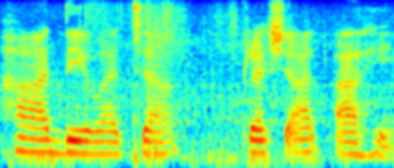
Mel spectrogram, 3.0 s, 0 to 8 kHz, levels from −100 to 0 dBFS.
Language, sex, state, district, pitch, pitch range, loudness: Marathi, female, Maharashtra, Aurangabad, 170 Hz, 140-185 Hz, -20 LUFS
